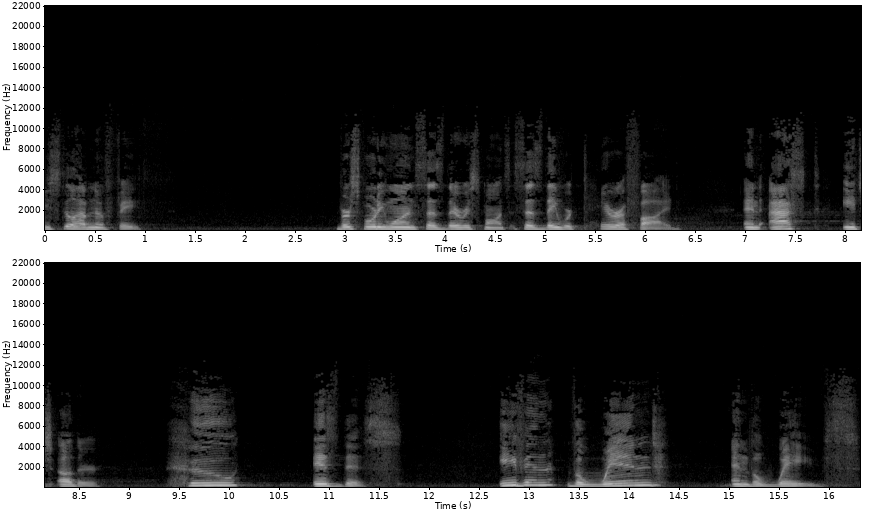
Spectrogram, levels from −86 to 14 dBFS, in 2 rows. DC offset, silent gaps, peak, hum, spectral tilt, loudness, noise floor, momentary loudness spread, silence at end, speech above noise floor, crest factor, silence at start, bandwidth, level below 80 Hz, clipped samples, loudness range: under 0.1%; none; -4 dBFS; none; -6.5 dB/octave; -24 LUFS; -68 dBFS; 13 LU; 0.4 s; 45 dB; 20 dB; 0 s; 10.5 kHz; -72 dBFS; under 0.1%; 3 LU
